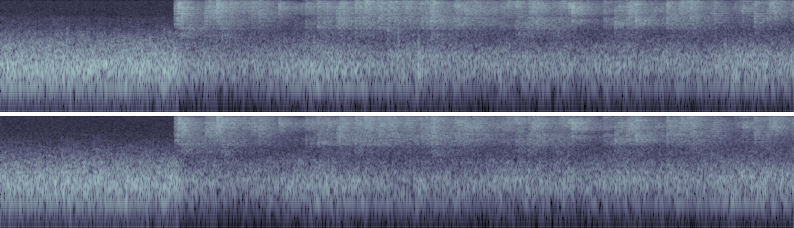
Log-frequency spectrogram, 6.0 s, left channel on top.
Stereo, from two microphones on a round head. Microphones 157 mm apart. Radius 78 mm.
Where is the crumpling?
35° left (ahead or behind), 1.4 m.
